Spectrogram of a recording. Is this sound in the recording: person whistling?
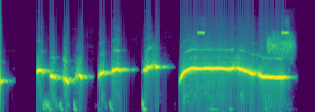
yes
